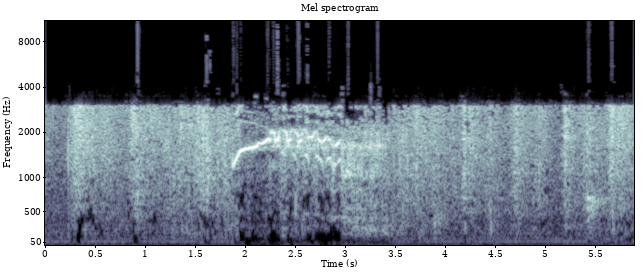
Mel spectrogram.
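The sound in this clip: A horse neighs as a rider mounts it, one loud, shrill whinny that wavers high and then drops away, set against a steady bed of rough background noise.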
